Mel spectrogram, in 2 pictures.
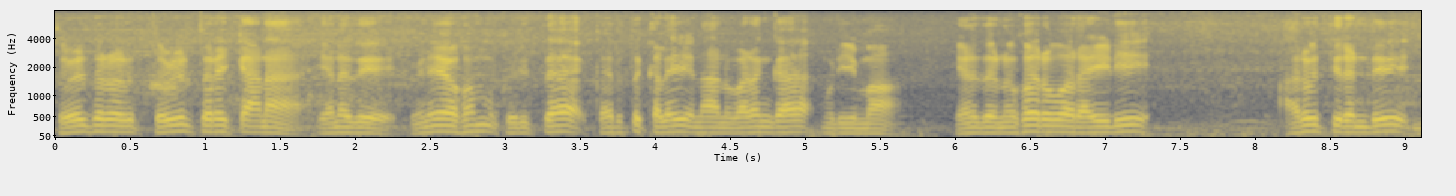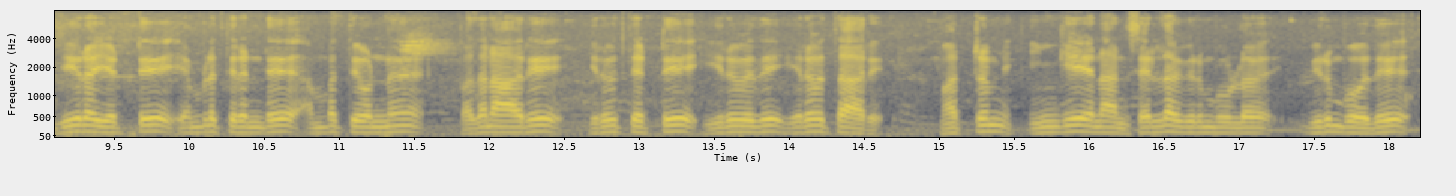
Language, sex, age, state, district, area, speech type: Tamil, male, 60+, Tamil Nadu, Ariyalur, rural, read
